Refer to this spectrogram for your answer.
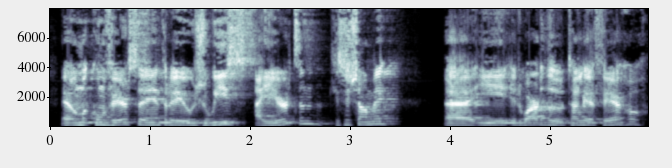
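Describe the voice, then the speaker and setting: American guy with english accent speaking portuguese, stops and hunts for words, bright voice, echoey room. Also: mid-range voice. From United States. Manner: halting, searching for words in Portuguese. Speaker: journalist being interviewed. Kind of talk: spoken interview.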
